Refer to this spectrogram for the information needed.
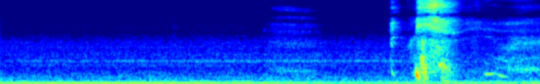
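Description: A brief indrawn breath, then one forceful, explosive sneeze; a sneeze during a sinus infection.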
